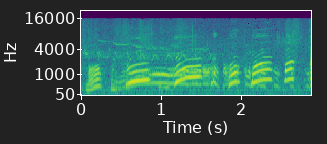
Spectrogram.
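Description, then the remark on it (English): A person imitates a chicken with a quick run of loud, warbling squawks and clucks, the pitch sliding up and down across about seven bursts. “Can you make a sound like a chicken?”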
